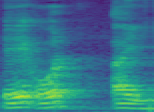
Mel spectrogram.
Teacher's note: ए और ऐ जो है वो कहां से बोले जाते हैं बेटा? कंठ और तालु से बोले जाते हैं।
